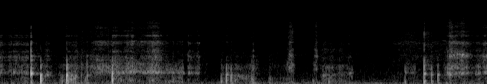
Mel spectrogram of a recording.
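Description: A small, hollow white cardboard gift box with a gold band, held close to the microphone, is scratched with long nails. The result is a series of soft, dry scratches and light taps with short, muffled knocks, then a brighter rasp near the end.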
